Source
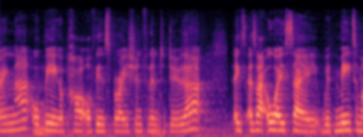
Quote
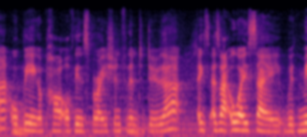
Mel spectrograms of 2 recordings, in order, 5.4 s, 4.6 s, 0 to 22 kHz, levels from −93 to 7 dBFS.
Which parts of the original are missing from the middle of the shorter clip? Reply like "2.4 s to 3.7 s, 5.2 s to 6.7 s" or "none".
3.1 s to 3.3 s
